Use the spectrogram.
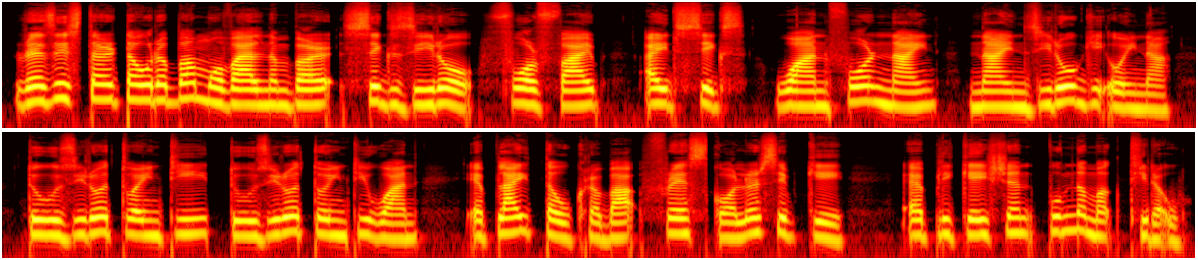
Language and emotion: Manipuri, neutral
